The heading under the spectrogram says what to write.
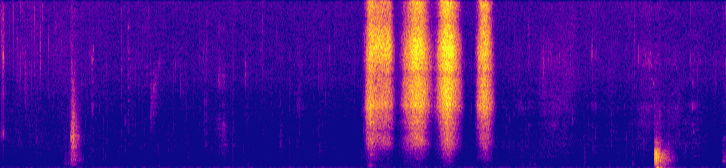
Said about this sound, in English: Now make sure, get real loud chewing. And don't forget to breathe through your nose as you're doing. Oh, I forgot. Nothing endears people to a podcast more than the sound of eating.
